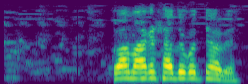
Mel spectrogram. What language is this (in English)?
Bangla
